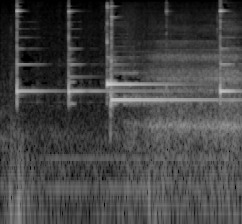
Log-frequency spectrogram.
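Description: A short bell-like chime jingle: three struck notes, the third a two-note chord that rings on and slowly fades.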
